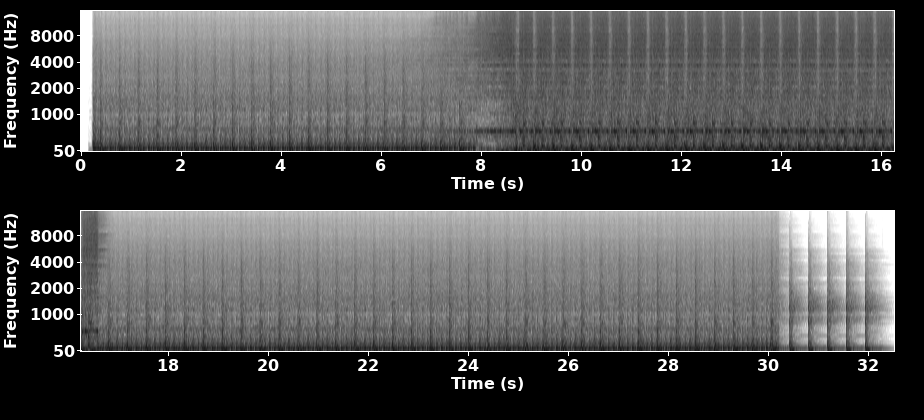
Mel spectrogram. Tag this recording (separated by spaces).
beat dance house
